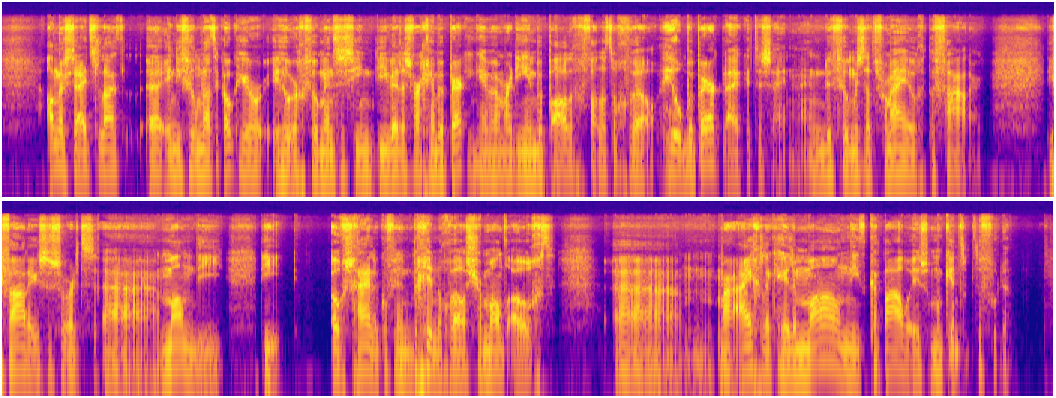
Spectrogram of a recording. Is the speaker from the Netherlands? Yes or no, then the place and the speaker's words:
yes; Veendam, Groningen, Netherlands; En ja, in Veendam, waar ik opgroeide, ja, er was toch weinig ruimte om een beetje buiten de pas te lopen.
